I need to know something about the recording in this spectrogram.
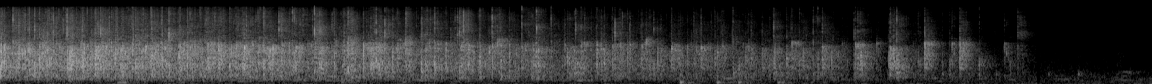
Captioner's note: applause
